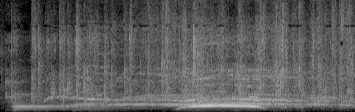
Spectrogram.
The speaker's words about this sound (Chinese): 掌声有请主持人。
